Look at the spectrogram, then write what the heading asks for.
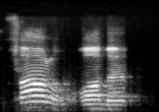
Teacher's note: गैन को भी मोटा करके पढ़ना है और गैन को बा से मिलाना है, बा पर कलकला करना है।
